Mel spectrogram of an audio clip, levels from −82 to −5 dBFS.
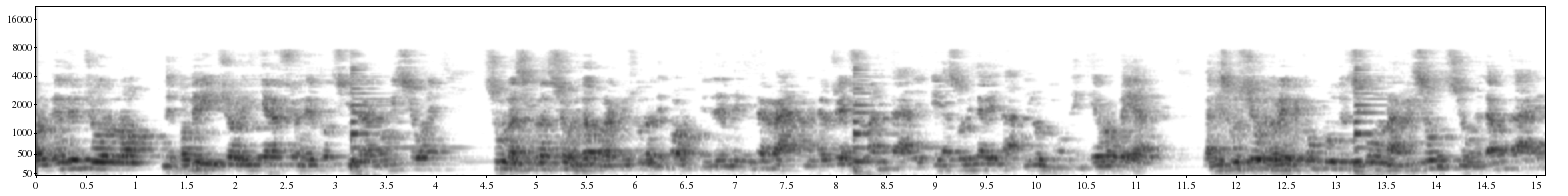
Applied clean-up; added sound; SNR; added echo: classical method WPE with log-MMSE.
